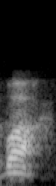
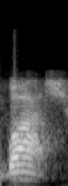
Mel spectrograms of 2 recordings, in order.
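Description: First: The name ends with a throaty Spanish 'j' sound. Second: The name ends with a 'ch' as in chair. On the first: "pero se pronuncia Bach" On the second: "que se escribe Bach"

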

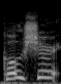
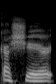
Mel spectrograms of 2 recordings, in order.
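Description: First: The first vowel sounds like 'o'. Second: The first vowel sounds like 'a'. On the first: This is the commonly used non-Spanish form. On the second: This is the proper form in Spanish.

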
